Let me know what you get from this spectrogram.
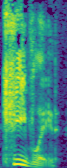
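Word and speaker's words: Keyblade (χ-blade): The Keyblade is not spelled Keyblade, K-E-Y. It's spelled X-Blade, but it's pronounced Keyblade.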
